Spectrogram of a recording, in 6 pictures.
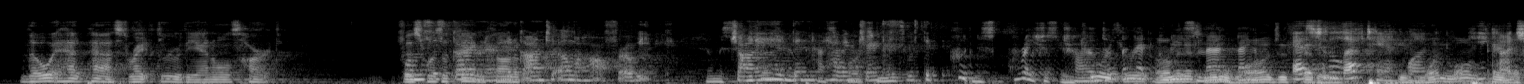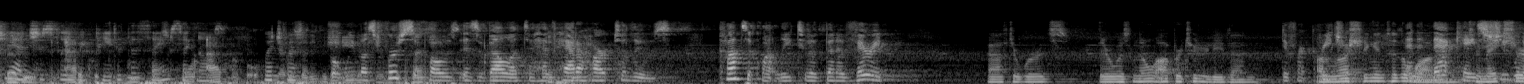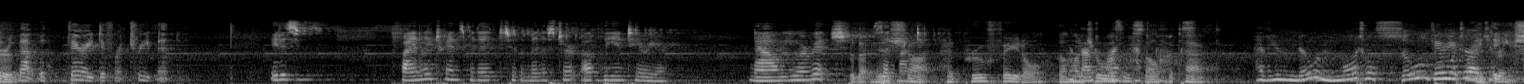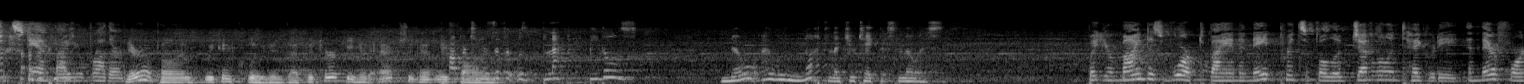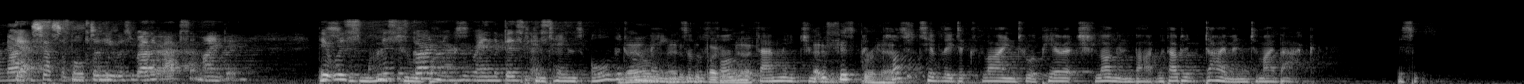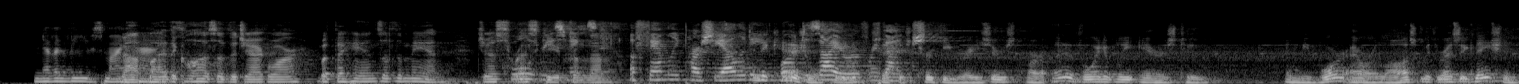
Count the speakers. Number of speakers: seven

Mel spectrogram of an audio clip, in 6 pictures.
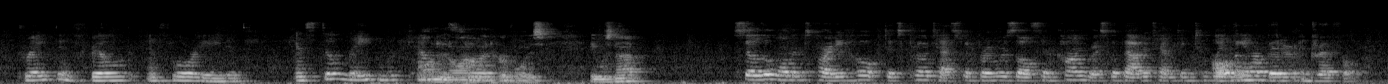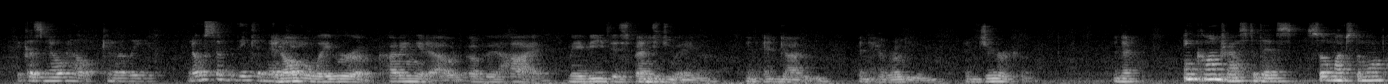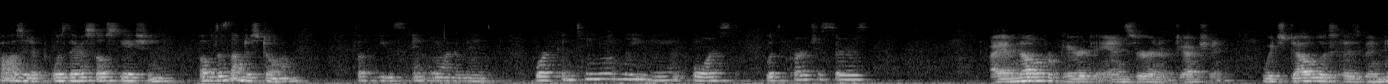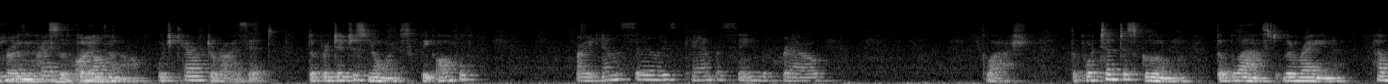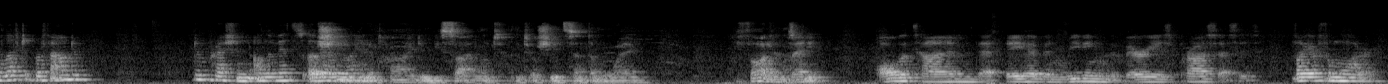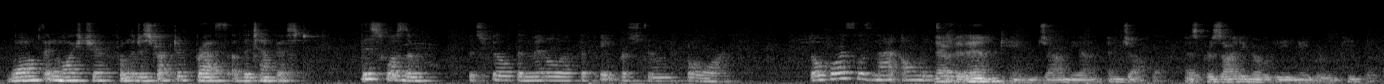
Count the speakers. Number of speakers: six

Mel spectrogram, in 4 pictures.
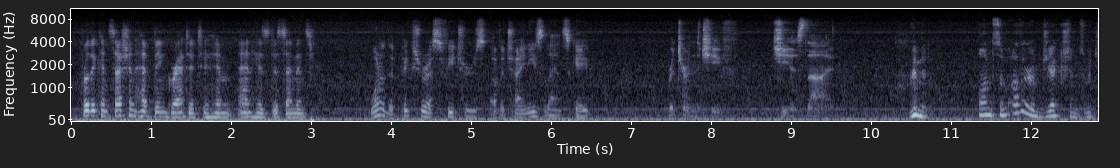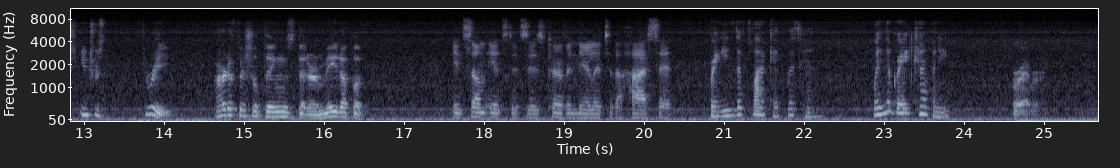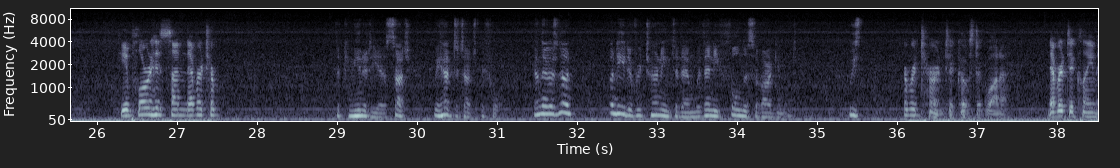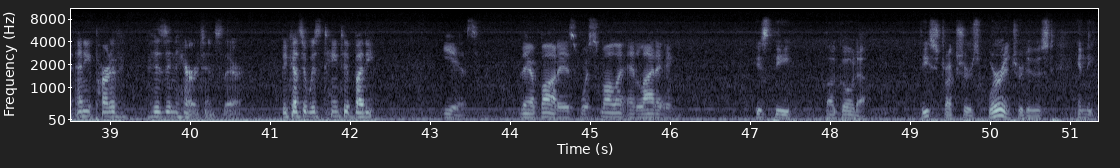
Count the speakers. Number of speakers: seven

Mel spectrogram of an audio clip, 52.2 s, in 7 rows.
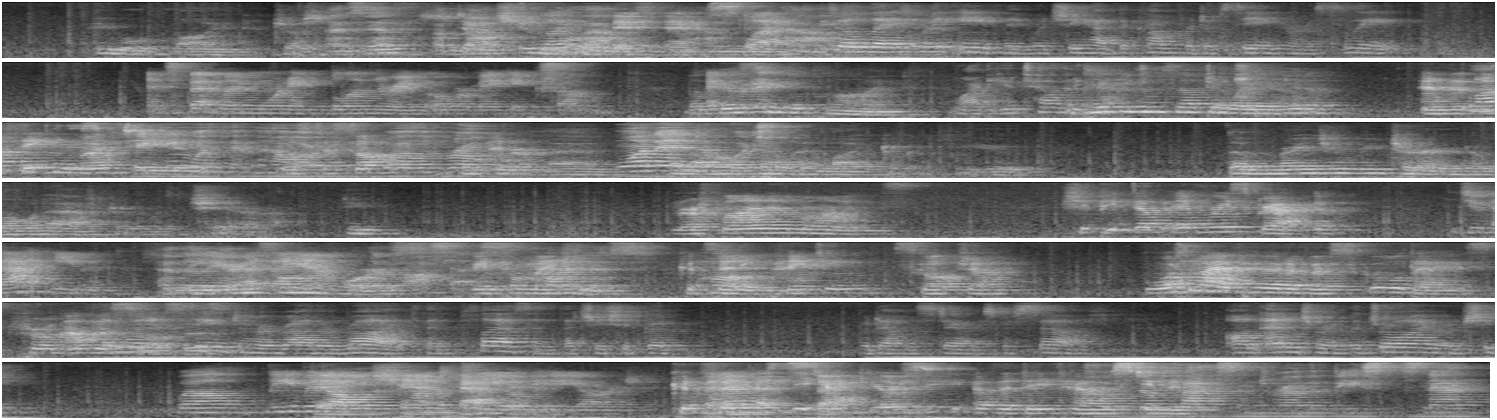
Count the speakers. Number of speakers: nine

